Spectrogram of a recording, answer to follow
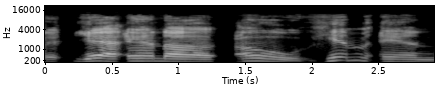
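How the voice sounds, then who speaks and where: A man with a US Midwestern accent speaks at a fairly high pitch with lively intonation, in a dry, close sound with no echo. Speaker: film podcast co-host. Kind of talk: casual chat.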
